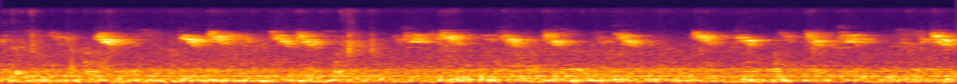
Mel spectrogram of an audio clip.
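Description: Small birds chirping over and over, short high chirps about two or three a second, over a steady low hum.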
